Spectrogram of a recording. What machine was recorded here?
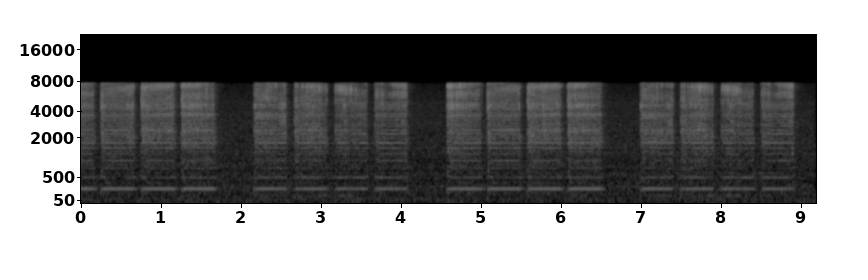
slide rail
